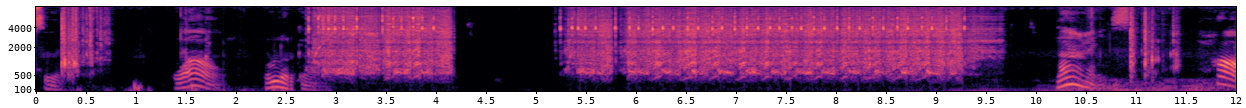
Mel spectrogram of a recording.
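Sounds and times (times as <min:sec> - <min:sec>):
toy gun buzzing rattle: 0:02.7 - 0:04.2, 0:05.2 - 0:09.7.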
